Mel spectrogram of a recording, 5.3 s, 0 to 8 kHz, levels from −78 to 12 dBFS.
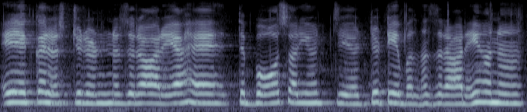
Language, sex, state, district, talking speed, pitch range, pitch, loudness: Punjabi, female, Punjab, Kapurthala, 195 wpm, 245-265 Hz, 250 Hz, -15 LUFS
